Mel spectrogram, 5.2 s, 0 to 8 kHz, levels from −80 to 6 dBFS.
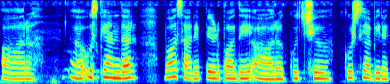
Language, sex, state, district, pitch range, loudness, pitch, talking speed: Hindi, female, Bihar, Kaimur, 205-235 Hz, -15 LUFS, 220 Hz, 140 wpm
